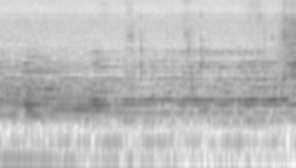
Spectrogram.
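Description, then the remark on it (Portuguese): Water is poured steadily into the speaker's own glass, trickling and splashing with a soft continuous gurgle and a few brief dripping plinks near the end. “com licença que eu vou encher um pouquinho o meu, que agora vamos frutificar e eu vou beber também.”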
